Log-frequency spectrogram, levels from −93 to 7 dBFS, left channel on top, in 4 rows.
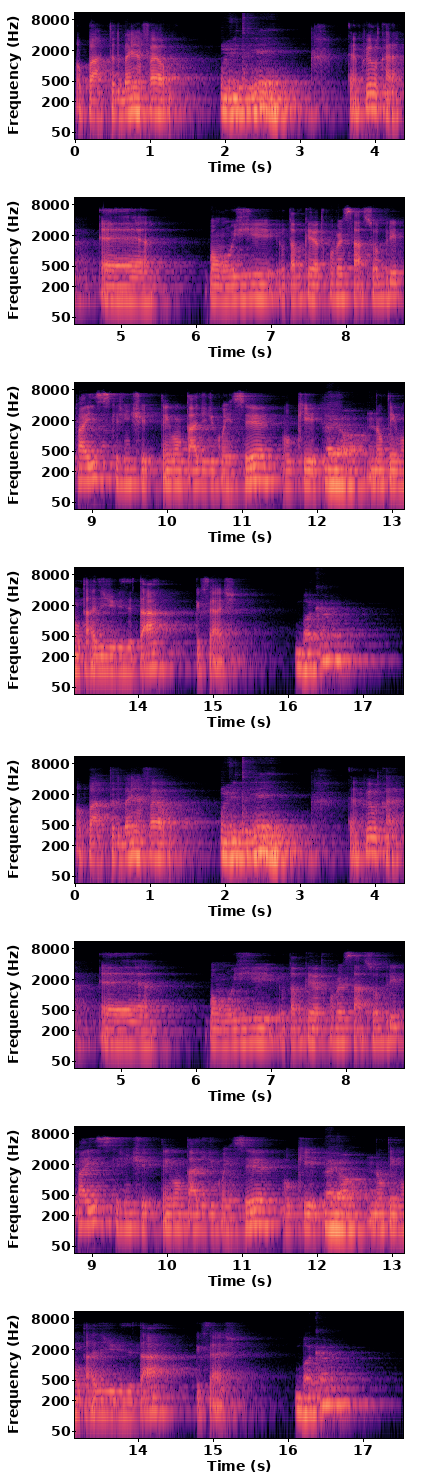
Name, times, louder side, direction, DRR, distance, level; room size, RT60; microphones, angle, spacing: voice 1, 0.0-1.3 3.1-4.3 4.7-5.4 6.2-12.1 12.7-14.4 14.8-15.3, left 2 dB, 45° left, 9 dB, 0.8 m, -26 dB
voice 2, 1.9-2.7 12.1-12.5 16.1-16.7, equal, 30° right, -3 dB, 2.9 m, -22 dB
14.0 x 8.5 x 5.1 m, 1.5 s
head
